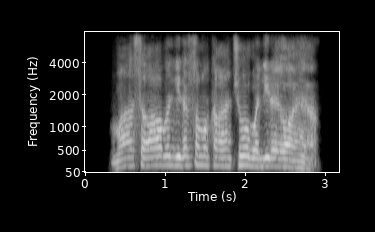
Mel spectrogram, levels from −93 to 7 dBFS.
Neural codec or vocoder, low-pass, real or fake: codec, 16 kHz, 2 kbps, FreqCodec, smaller model; 7.2 kHz; fake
